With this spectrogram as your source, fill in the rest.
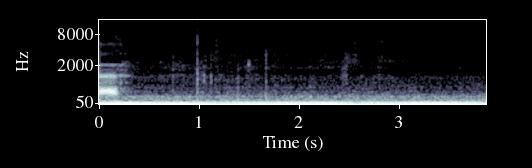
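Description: A 2004 Chevy Astro Van with a 4.3 Vortec engine idles with a steady, low, smooth rumble, close and continuous, with a brief voice heard at the start.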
